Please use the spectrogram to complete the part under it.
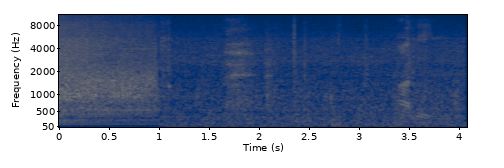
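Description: A car engine hums from inside a moving car.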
